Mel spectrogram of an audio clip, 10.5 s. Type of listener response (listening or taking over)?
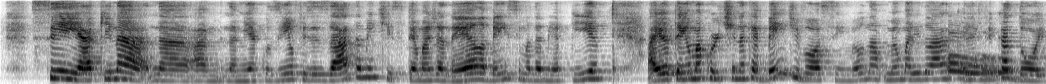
listening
